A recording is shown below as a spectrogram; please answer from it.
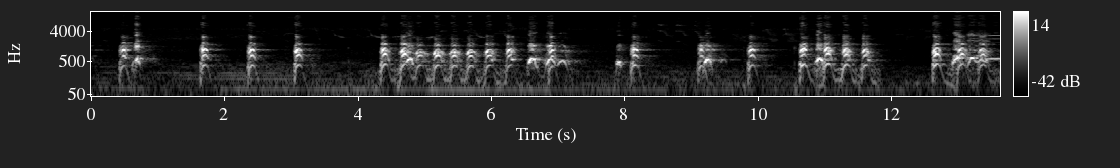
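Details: Dog barking in the morning, very persistent: loud sharp barks in quick bursts, some rapid runs of several barks, then short pauses, continuing throughout with little else heard.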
